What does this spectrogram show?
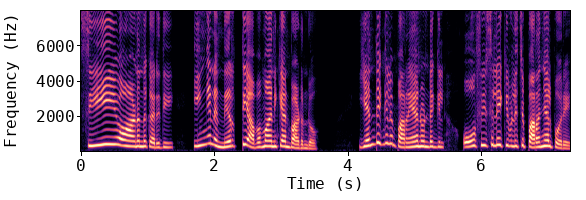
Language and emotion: Malayalam, angry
